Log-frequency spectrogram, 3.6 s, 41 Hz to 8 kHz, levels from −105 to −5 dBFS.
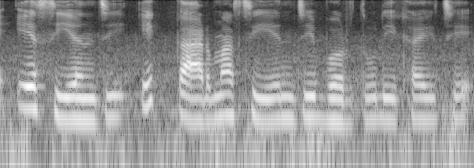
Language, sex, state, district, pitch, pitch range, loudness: Gujarati, female, Gujarat, Valsad, 190 Hz, 180-200 Hz, -18 LUFS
